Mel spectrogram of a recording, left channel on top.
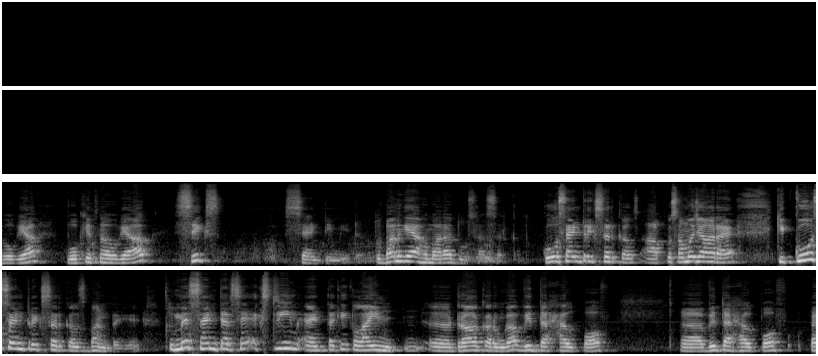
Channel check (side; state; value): left; silent; digital silence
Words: गया, वो कितना हो गया अब 6 सेंटीमीटर। तो बन गया हमारा दूसरा सर्कल। कोसेंट्रिक सर्कल्स, आपको समझ आ रहा है कि कोसेंट्रिक सर्कल्स बन रहे हैं। तो मैं सेंटर से एक्सट्रीम एंड तक एक लाइन ड्रा करूंगा with the help of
